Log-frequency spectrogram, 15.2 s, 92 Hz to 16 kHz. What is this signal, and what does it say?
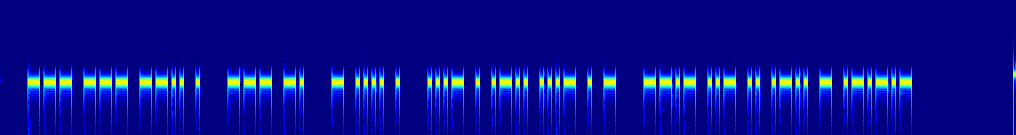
Morse code, heard as a keyed tone, about 19 wpm, 700 Hz. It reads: OOZE ON THE VELVET QUILT.
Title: Pangram Challenge v2 - 20wpm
